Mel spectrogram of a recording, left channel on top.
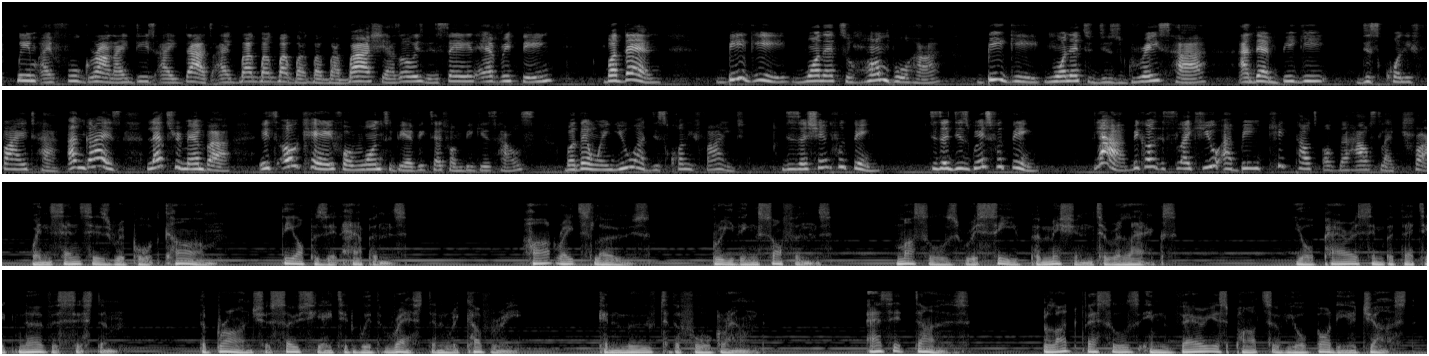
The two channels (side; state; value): both; different; correlation 0.00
